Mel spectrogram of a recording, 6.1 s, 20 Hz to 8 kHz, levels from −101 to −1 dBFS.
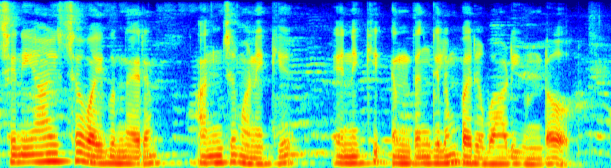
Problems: background sounds at intervals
